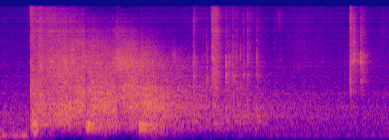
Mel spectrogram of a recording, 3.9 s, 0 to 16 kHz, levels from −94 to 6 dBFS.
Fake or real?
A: fake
